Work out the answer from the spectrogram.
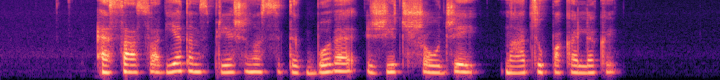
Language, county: Lithuanian, Alytus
